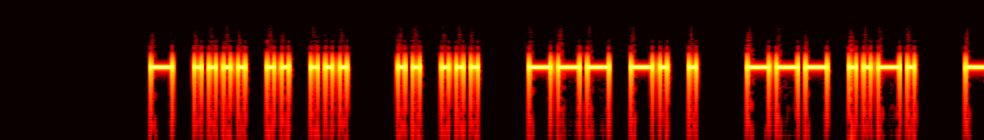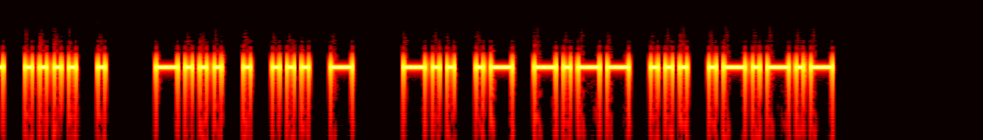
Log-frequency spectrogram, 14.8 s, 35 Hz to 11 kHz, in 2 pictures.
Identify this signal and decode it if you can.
Morse code, heard as a keyed tone, about 22 wpm, 700 Hz. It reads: THIS IS ONE OF THE BEST DAYS.
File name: practice / 22wpm / Sentences with 4-Word Phrases - 22wpm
